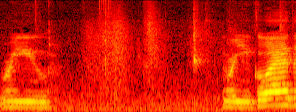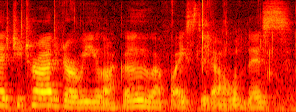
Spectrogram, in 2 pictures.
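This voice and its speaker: With a Southern US accent, a woman mumbles at a moderate pace in a fairly low voice, her pitch varying in an ordinary way, with long, frequent pauses and audible room echo. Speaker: home canning vlogger. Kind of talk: casual how-to demonstration. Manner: mumbling; hesitant, many fillers.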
